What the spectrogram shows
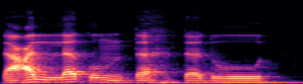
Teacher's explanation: یہاں میم ساکنہ کا اظہار ہے، ٹھیک ہے، یہاں غنہ نہیں کریں گے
